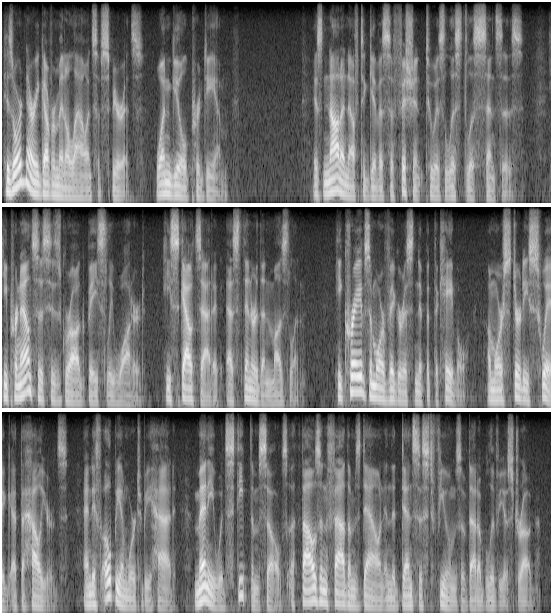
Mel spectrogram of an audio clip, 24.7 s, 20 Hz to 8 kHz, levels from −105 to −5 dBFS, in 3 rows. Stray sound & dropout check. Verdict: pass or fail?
pass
